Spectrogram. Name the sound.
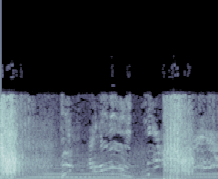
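gunshot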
